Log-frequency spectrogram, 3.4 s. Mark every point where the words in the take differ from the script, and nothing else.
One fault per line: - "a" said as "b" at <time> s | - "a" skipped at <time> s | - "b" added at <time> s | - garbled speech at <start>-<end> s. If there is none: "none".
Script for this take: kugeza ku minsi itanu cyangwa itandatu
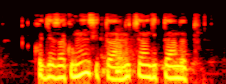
none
